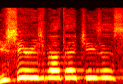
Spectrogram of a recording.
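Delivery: very high, astonished squeak.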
